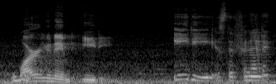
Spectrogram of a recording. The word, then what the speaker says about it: EDI: should be reminded why are you named edie edie is the phonetic pronunciation of edi that is an acronym for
